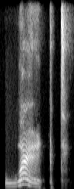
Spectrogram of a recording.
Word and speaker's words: worked: Na hora da pronúncia, eu não vou falar esse é. Ok? Então, ele vai ficar work e eu ponho worked.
